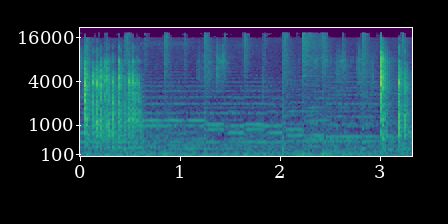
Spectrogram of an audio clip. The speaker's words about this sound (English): Thank God you rolled 3 dice. Okay, we'll call that a 12. We'll call that a 20.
